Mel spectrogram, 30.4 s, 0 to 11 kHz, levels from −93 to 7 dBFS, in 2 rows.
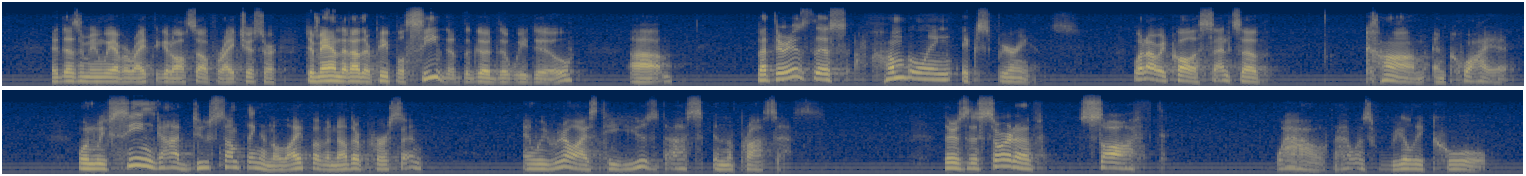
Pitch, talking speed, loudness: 125 Hz, 140 wpm, -28 LUFS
